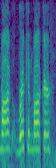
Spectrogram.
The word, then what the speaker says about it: Rickenbacher: our our special guest today Colleen is it pronounced Rick and rickenbacher yes it is it is huh and so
